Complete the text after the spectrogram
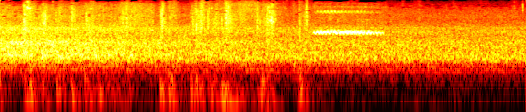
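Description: Football players' pads thump together in a tackle.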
